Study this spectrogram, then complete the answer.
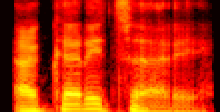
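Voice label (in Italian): "accarezzare", italiano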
